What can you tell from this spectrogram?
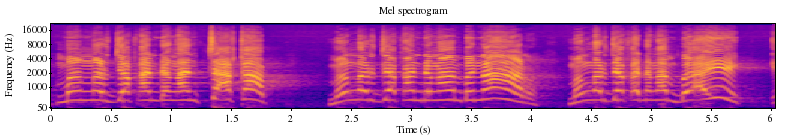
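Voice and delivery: loud, high, rousing sermon voice, slowing on the list; preaching at full force. Acted. Preacher rousing the congregation, loud and high.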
